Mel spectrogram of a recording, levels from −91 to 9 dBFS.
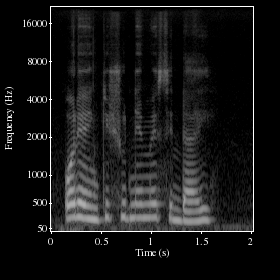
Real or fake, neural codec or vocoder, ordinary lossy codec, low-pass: fake; codec, 44.1 kHz, 7.8 kbps, DAC; none; none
